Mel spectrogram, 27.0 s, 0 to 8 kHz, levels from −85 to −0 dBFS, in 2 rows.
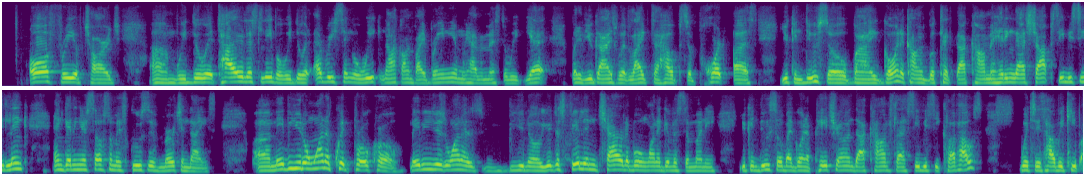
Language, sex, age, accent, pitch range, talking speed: English, male, 20-39, American, 130-155 Hz, 215 wpm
